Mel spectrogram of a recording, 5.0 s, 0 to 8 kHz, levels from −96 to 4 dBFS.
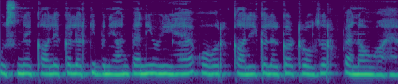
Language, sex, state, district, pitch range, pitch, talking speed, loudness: Urdu, female, Andhra Pradesh, Anantapur, 245-265 Hz, 255 Hz, 190 wpm, -37 LUFS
